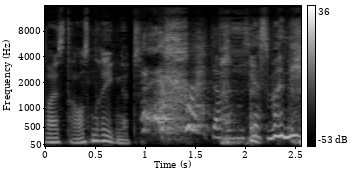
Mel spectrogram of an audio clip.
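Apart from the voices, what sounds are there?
sneeze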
